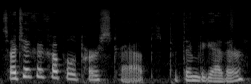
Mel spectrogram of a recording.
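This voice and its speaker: A woman is speaking. She talks with a Southern US accent. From US South. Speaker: planner and lifestyle vlogger. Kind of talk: casual chat. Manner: chatty.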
